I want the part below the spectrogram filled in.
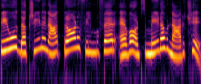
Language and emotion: Gujarati, neutral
